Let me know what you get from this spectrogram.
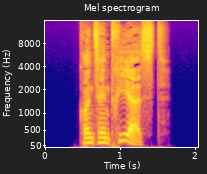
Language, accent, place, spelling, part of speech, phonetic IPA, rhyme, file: German, Germany, Berlin, konzentrierst, verb, [kɔnt͡sɛnˈtʁiːɐ̯st], -iːɐ̯st, De-konzentrierst.ogg
- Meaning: second-person singular present of konzentrieren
